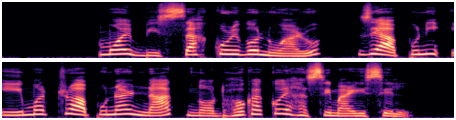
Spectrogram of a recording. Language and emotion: Assamese, disgusted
